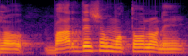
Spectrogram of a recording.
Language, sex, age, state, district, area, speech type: Telugu, male, 30-45, Telangana, Khammam, rural, spontaneous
